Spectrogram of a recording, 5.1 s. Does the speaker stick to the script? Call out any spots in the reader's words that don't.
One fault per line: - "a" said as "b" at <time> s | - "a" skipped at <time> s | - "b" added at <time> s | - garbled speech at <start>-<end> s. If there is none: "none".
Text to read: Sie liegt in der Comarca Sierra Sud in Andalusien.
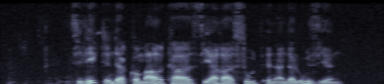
none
